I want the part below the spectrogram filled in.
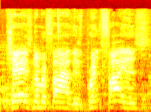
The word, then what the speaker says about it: Brent Faiyaz: Brent Faiyaz.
